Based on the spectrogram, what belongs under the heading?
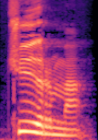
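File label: "ciurma", Vernazzese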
